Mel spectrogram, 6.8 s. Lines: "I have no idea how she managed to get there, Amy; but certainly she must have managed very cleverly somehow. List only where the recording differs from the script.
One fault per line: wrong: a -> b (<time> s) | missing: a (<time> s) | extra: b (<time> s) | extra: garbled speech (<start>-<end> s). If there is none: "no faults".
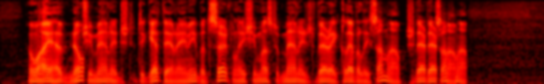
missing: idea how (1.1 s)
extra: garbled speech (5.1-5.8 s)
